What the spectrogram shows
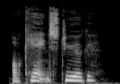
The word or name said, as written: orkanstyrke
